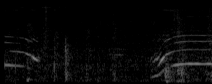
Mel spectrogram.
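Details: A one-month-old Shih Tzu puppy "sings," giving high, thin, tuneful whining howls that bend downward and then rise.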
